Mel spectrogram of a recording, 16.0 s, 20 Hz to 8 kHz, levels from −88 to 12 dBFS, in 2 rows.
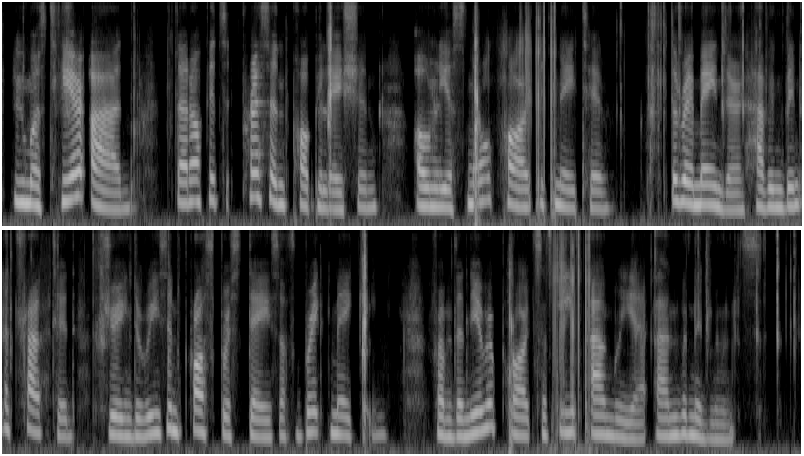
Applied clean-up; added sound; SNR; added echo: neural diffusion model UNIVERSE++.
